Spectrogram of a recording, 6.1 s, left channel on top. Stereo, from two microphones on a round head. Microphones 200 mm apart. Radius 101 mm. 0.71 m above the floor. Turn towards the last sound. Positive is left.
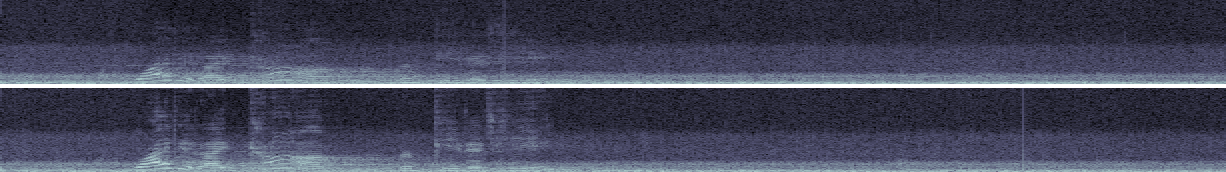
turn(degrees=-75)  # may be behind; listen again after turning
